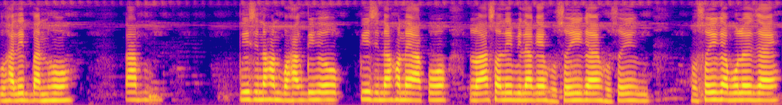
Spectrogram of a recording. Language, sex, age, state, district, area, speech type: Assamese, female, 60+, Assam, Morigaon, rural, spontaneous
